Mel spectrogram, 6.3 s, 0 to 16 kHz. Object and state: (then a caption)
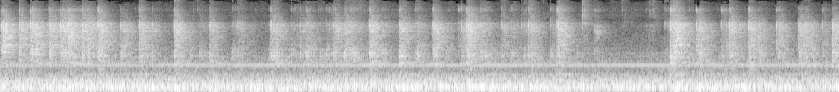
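Glass table top. Long acrylic nails tap rapidly with both hands on a large, flat, solid glass tabletop, with rings worn on the fingers. The result is a steady stream of bright, crisp clicks and ticks over a constant low rumble and a faint steady tone near 1 kHz.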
